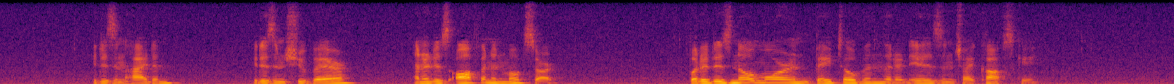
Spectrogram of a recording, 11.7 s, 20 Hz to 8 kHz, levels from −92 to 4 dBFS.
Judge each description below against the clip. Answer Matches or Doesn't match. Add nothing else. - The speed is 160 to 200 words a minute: Doesn't match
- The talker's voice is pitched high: Doesn't match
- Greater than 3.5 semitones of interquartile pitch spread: Doesn't match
